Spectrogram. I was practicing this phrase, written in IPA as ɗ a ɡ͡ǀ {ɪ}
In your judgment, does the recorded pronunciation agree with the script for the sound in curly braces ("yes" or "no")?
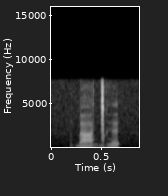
yes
